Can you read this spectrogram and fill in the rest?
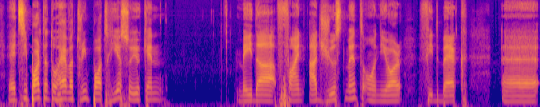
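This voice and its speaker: Portuguese-accented man explaining circuits haltingly. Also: a little high, dry recording. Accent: Brazilian Portuguese. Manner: halting, self-correcting, frequent "okay?" checks. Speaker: electronics instructor. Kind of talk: screen-share circuit walkthrough. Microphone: voice-over on screen recording.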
